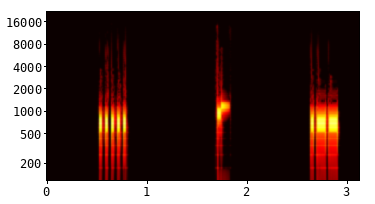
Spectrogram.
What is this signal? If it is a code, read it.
Morse code, heard as a keyed tone, about 40 wpm, 700 Hz. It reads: 5 W
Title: Single Character (Letter:Number:Punctuation:Prosign) Alt 40wpm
